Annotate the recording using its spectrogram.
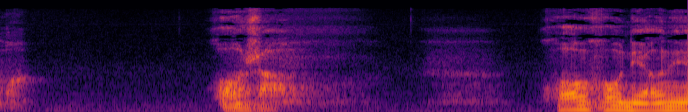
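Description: An elderly man answers calmly.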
